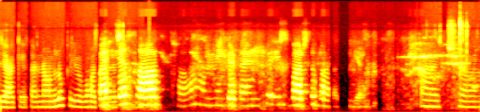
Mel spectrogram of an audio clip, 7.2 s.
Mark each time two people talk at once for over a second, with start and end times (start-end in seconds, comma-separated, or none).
none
